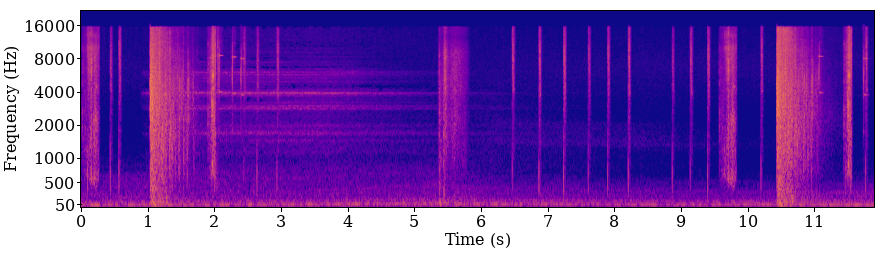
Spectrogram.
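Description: Darts shoot out of a wall with sharp whooshes.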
